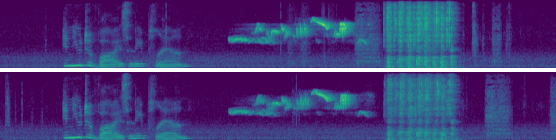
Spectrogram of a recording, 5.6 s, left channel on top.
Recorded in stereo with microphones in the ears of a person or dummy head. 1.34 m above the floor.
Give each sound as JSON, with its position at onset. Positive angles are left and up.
{"t": 0.6, "sound": "a woman speaking", "side_deg": -10, "distance_m": 0.6}
{"t": 2.3, "sound": "a bird", "side_deg": 60, "distance_m": 2.0}
{"t": 3.8, "sound": "a rattle", "side_deg": 65, "distance_m": 1.1}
